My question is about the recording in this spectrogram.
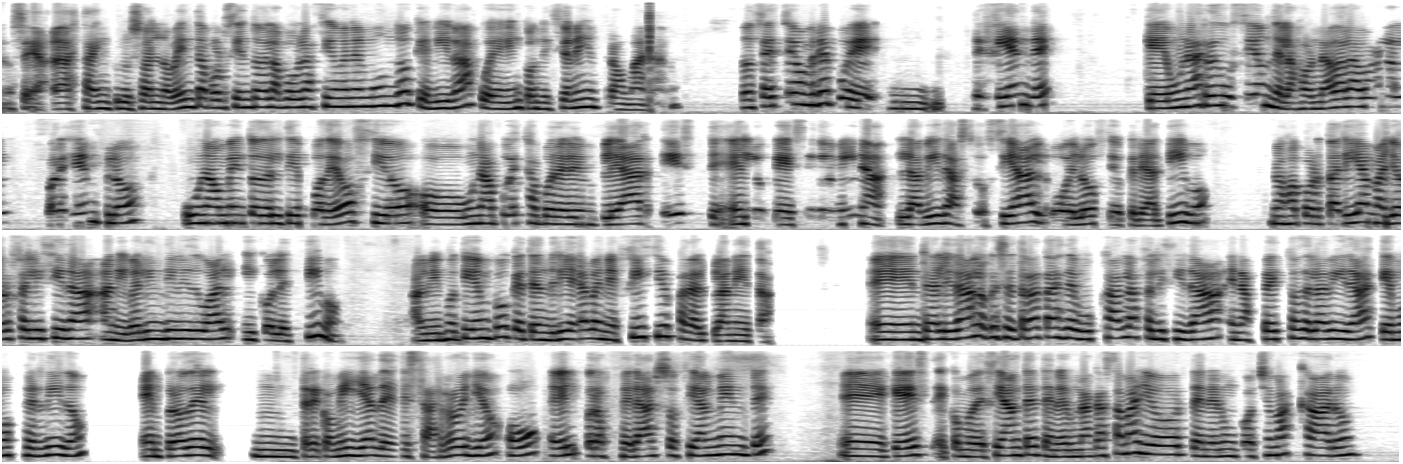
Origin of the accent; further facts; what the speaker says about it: Spain; pero hemos querido rescatar, como españoles que somos, pues a un teórico también que se llama Carlos Taibo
